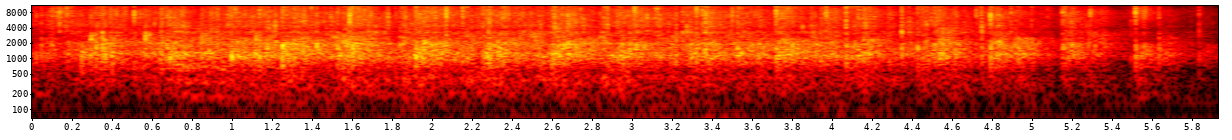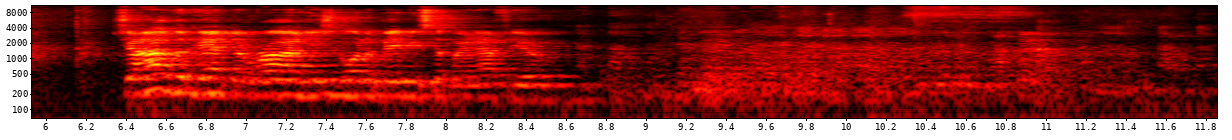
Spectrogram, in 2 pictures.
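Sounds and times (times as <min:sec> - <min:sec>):
laughter: 0:00.0 - 0:04.1, 0:08.4 - 0:11.8
crowd applauding for comedians: 0:00.0 - 0:06.3
speech: 0:06.4 - 0:09.4.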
